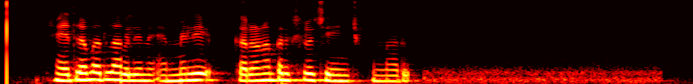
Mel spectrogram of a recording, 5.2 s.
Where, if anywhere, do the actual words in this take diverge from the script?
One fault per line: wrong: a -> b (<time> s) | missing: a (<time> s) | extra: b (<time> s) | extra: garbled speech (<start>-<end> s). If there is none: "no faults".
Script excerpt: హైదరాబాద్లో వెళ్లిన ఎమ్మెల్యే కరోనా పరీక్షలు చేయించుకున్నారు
no faults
